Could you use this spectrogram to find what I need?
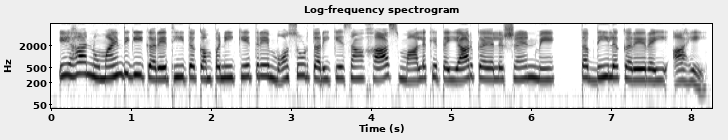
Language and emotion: Sindhi, neutral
